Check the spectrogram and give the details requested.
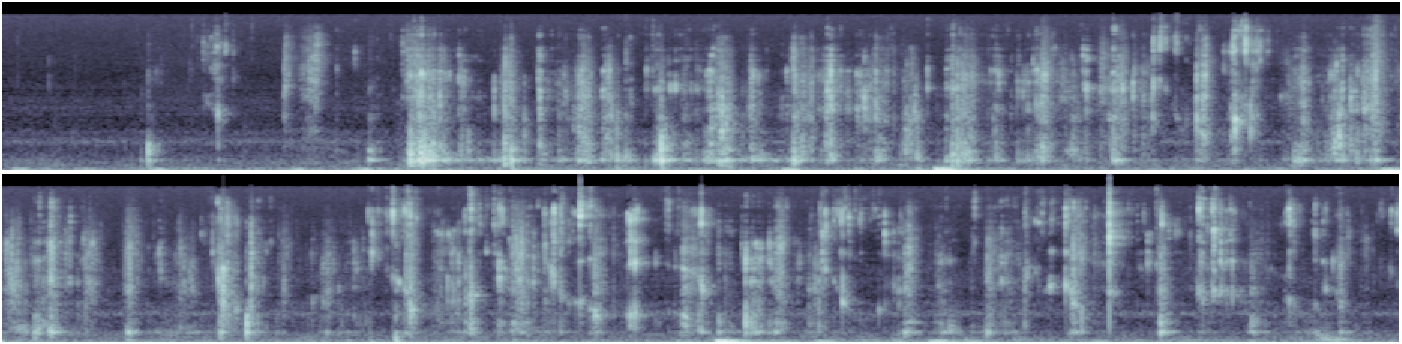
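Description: Close-miked chewing of a soy-marinated raw shrimp (ganjang saeujang): a steady run of quick mouth clicks, several a second.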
